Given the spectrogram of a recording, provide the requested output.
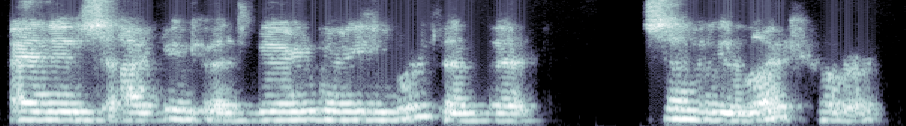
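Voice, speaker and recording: A woman's voice: medium pitch, steady tone, moderate pace, darkish tone, far from the mic. A woman whose first language is Russian, a poet and psychoanalyst, commenting from the audience at a lecture and talking hesitantly with many fillers. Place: lecture room. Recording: roomy hall, voice from off mic.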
